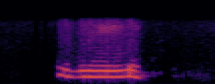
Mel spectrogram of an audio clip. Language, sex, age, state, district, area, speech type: Hindi, female, 18-30, Madhya Pradesh, Chhindwara, urban, conversation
